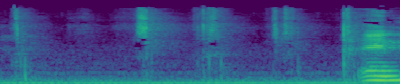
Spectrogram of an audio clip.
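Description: A deck of tarot cards being shuffled by hand: a run of soft, irregular, papery flicks.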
